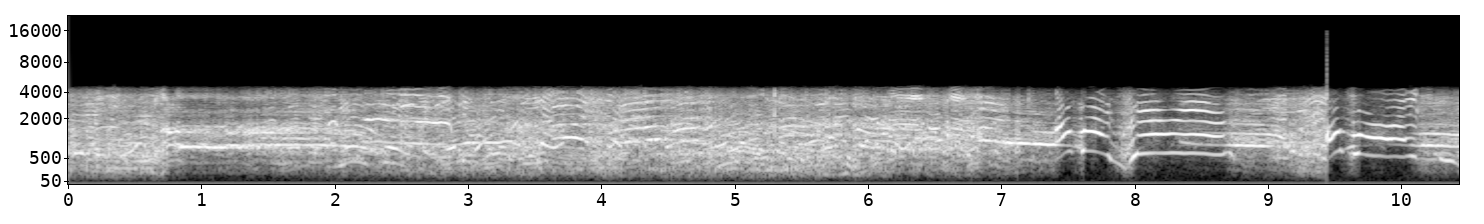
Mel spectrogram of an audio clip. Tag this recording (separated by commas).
Speech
